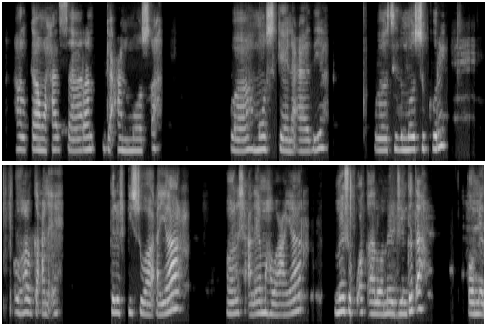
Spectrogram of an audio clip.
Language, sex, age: Somali, female, 18-24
